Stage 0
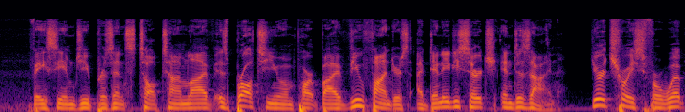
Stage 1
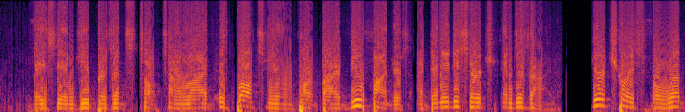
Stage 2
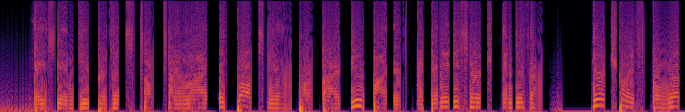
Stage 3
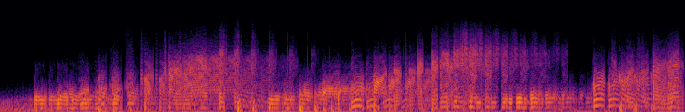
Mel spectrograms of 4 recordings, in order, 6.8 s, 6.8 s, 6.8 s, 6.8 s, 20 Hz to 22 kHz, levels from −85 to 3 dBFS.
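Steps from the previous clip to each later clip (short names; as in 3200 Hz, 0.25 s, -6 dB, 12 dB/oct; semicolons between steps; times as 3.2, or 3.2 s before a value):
in parallel at +1.5 dB: limiter -15.5 dBFS, peak gain reduction 8 dB; on the sum: companded quantiser 2-bit; gain -7.5 dB
compressor 4:1, threshold -24 dBFS, peak gain reduction 12 dB; backlash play -31 dBFS; gain +1.5 dB
LFO low-pass saw up 0.42 Hz 250–4000 Hz; reverse bouncing-ball echo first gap 0.15 s, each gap 1.1×, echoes 5; gain -2.5 dB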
